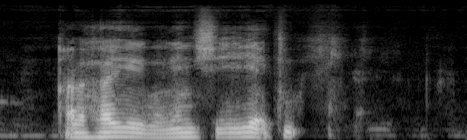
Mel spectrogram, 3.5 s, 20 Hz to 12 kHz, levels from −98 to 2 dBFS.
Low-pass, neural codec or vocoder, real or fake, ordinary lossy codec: 10.8 kHz; codec, 32 kHz, 1.9 kbps, SNAC; fake; AAC, 48 kbps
